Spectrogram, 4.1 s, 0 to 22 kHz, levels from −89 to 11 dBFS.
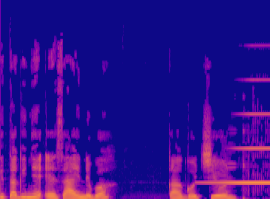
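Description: At 2.91 s, a loudspeaker feedback squeal begins and runs to the end. A single 1.9 kHz tone swells over about a second until it sits a little above the speech. The microphone is hearing its own loudspeaker, and the loop gain at that frequency has passed one.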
